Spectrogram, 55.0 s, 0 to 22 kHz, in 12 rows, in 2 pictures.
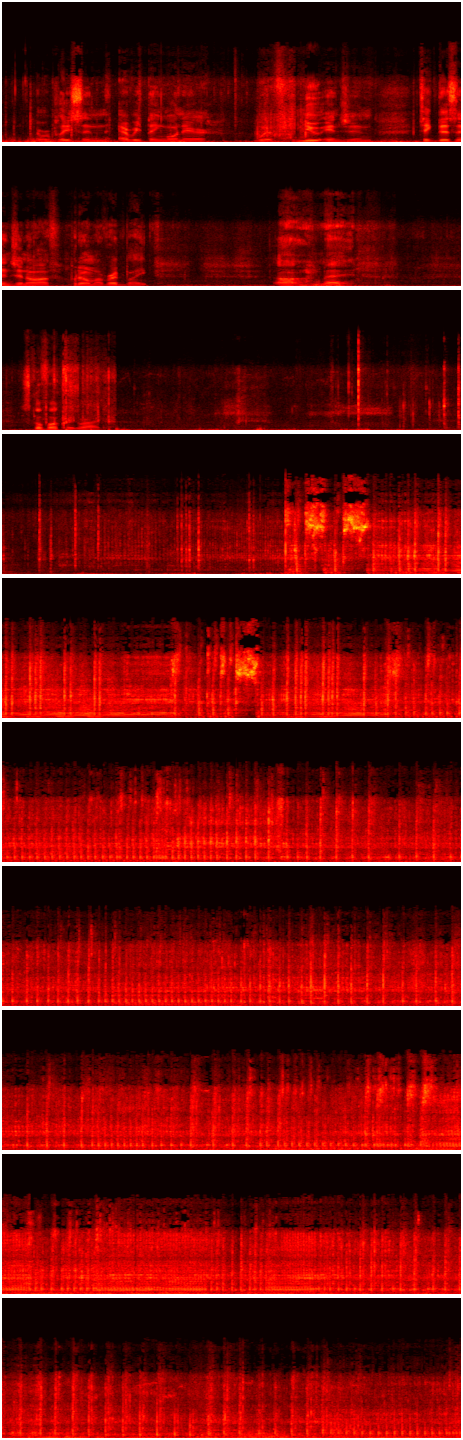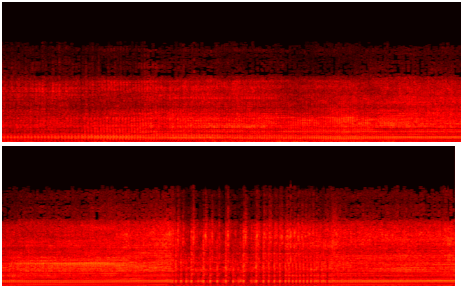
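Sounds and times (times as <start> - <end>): two-stroke engine putting: 12.7 - 55.0.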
